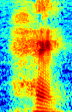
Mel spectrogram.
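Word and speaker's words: ה: hay is amazing because it's not a guttural sound it's it's it's pronounced not with the lips it is pronounced just with breath hey and so there's a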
